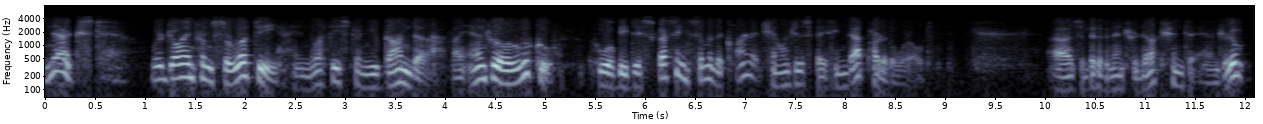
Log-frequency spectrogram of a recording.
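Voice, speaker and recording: Man, husky voice with lively pitch, formal host, phone-line audio. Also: normal speed. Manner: courteous, formal introductions. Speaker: webinar host. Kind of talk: moderating a webinar.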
